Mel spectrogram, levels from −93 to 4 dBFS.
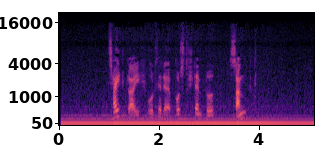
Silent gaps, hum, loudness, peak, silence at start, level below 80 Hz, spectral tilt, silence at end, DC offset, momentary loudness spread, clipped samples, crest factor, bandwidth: none; none; -35 LUFS; -10 dBFS; 0 s; -36 dBFS; -4.5 dB/octave; 0 s; under 0.1%; 13 LU; under 0.1%; 24 dB; 15 kHz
